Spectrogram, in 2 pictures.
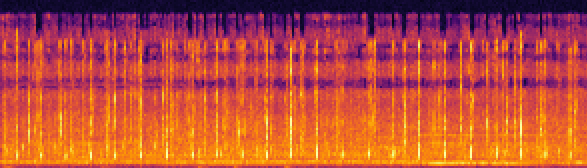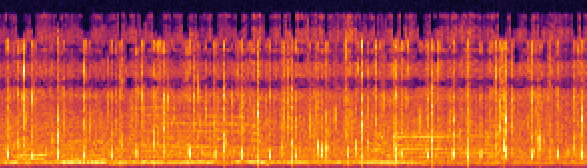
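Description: Fans at a concert in London applaud with rapid, crisp claps and scattered cheers and whistles. The sound is fairly distant and steady throughout.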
